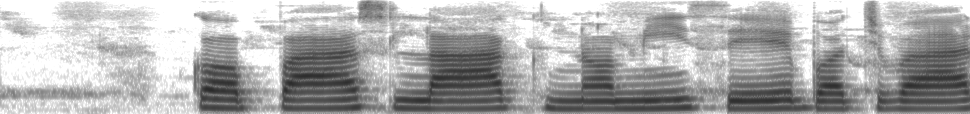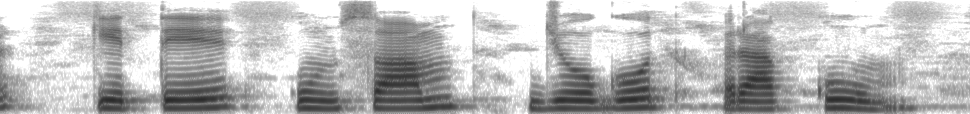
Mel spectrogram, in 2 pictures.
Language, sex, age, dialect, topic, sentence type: Magahi, female, 18-24, Northeastern/Surjapuri, agriculture, question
